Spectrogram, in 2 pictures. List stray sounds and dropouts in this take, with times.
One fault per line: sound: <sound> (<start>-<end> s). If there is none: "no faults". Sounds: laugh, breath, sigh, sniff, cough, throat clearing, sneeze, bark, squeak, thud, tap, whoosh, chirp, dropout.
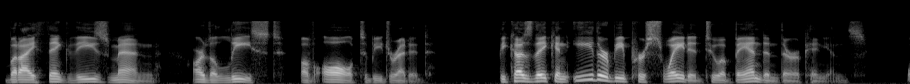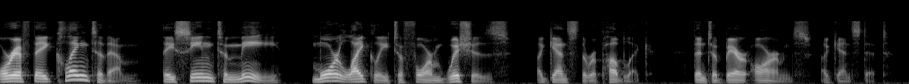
no faults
